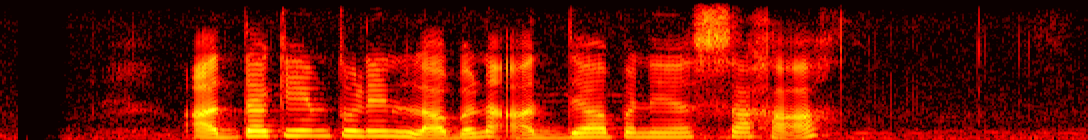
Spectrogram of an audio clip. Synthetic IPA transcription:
ɐ̰d̪ːækiːmt̪ulinlabənə̰ʔɐ̰d̪jaːpənejasaha̰

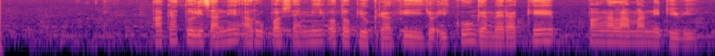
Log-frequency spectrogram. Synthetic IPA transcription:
ʔakɛht̪ulisaneʔa̰ɾupɔsɛmiʔot̪ob̥i̤oɡ̥ɾafijɔʔikuŋɡambaɾake | paŋalamaned̪̥e̤wi

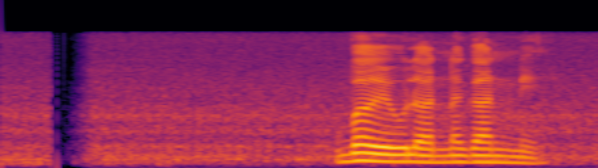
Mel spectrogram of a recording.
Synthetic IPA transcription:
ubəʋeulanːəɡanːe

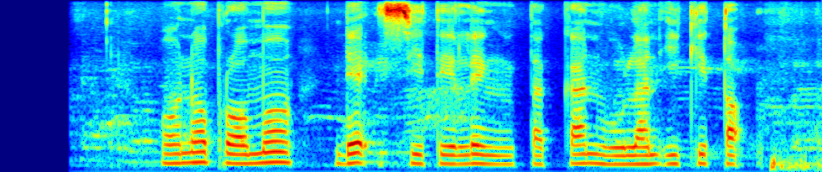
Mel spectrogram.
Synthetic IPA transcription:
ʔɔnɔpɾɔmɔ | nɖɛʔsit̪ilɪŋt̪əkanwulanikit̪ɔʔ

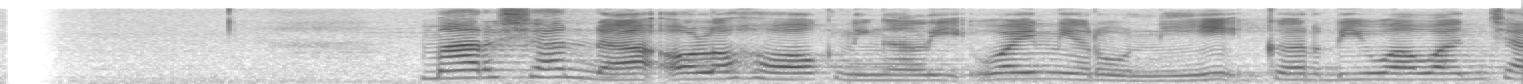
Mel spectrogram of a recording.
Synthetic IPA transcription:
marʃandaʔɔlɔɦɔkniŋaliwajniɾunikɨrdiwawaɲt͡ʃa

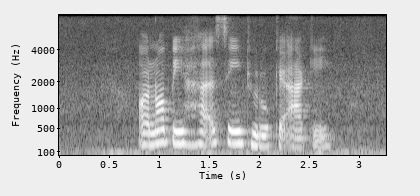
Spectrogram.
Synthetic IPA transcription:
ʔɔnɔpiɦaʔsɪŋd̪̥ṳɾuɡ̥ɛʔakḛ

